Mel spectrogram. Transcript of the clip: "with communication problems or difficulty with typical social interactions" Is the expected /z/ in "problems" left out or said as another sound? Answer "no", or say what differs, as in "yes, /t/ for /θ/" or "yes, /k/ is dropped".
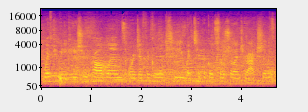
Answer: no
